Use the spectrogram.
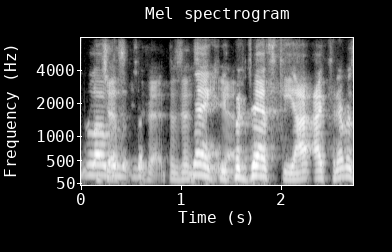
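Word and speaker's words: Podziemski: Thank you, Pajetsky.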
